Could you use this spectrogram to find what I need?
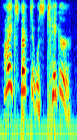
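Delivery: high-pitched nervous squeak; timid little animal voice; nervously. A narrator's reading. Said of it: "said Piglet nervously".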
